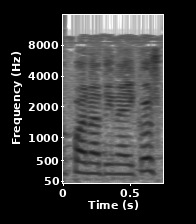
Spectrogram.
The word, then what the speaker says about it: Panathinaikos: Vamos, oye, y el Panathinaikos, ese que dices con acento en la O, cuidado también, ¿eh? – Oye, cuidadito.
